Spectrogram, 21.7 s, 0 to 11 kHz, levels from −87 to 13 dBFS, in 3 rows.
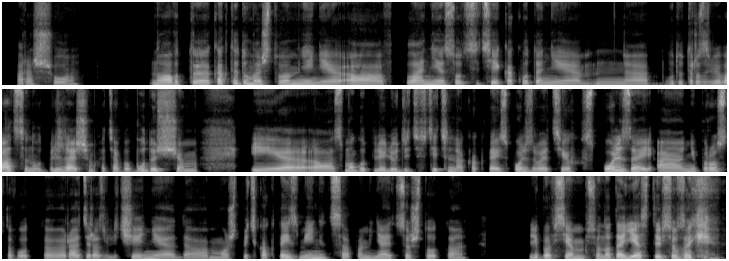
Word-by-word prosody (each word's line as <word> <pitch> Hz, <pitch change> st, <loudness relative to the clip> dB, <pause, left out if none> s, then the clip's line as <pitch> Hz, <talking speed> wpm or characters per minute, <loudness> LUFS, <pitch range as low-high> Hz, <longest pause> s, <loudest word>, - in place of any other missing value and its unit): Хорошо. 175 Hz, 0 st, -4 dB, 0.7 s
Ну, 205 Hz, 0 st, -2 dB
а 210 Hz, 0 st, +7 dB
вот, 230 Hz, -, -7 dB
э, 220 Hz, 0 st, +3 dB
как 290 Hz, +5 st, +1 dB
ты 320 Hz, -1 st, -2 dB
думаешь, 205 Hz, -5 st, +2 dB
твоё 205 Hz, +1 st, -2 dB
мнение, 180 Hz, -5 st, -2 dB
а 180 Hz, -1 st, +1 dB
в 175 Hz, -, -21 dB
плане 200 Hz, 0 st, 0 dB
соцсетей, 200 Hz, 0 st, +1 dB
как 230 Hz, +4 st, -4 dB
вот 210 Hz, -2 st, -4 dB
они, 175 Hz, -3 st, -2 dB
м, 170 Hz, +2 st, -7 dB
э, 165 Hz, 0 st, -4 dB
будут 185 Hz, +1 st, -11 dB
развиваться, 185 Hz, +7 st, +3 dB
ну, 175 Hz, -, -6 dB
вот 165 Hz, -, -11 dB
в -, -, -32 dB
ближайшем 190 Hz, -3 st, +2 dB
хотя 180 Hz, +1 st, -6 dB
бы 170 Hz, -, -5 dB
будущем? 200 Hz, -7 st, 0 dB, 0.5 s
И, 175 Hz, -1 st, 0 dB
а, 170 Hz, 0 st, +2 dB
смогут 220 Hz, +3 st, -2 dB
ли 185 Hz, 0 st, 0 dB
люди 205 Hz, 0 st, -4 dB
действительно 195 Hz, 0 st, -4 dB
как-то 180 Hz, -1 st, -3 dB
использовать 180 Hz, 0 st, -1 dB
их 180 Hz, 0 st, -4 dB
с -, -, +4 dB
пользой, 245 Hz, -, +4 dB
а 170 Hz, 0 st, 0 dB
не 180 Hz, +1 st, -6 dB
просто, 200 Hz, +1 st, +1 dB
вот, 165 Hz, 0 st, -5 dB
ради 170 Hz, +1 st, -2 dB
развлечения, 180 Hz, -1 st, -2 dB
да, 160 Hz, +2 st, -7 dB
может 170 Hz, -1 st, -6 dB
быть, 170 Hz, 0 st, -5 dB
как-то 185 Hz, +2 st, 0 dB
изменится, 185 Hz, 0 st, 0 dB
поменяется 175 Hz, 0 st, -2 dB
что-то, 170 Hz, -1 st, -3 dB, 0.6 s
либо 185 Hz, +1 st, +1 dB
всем 185 Hz, 0 st, +3 dB
всё 185 Hz, -, -1 dB
надоест 200 Hz, +7 st, +6 dB
и 195 Hz, -, +7 dB
всё, 200 Hz, +1 st, +4 dB
за 205 Hz, +4 st, +5 dB
кхе -, -, +6 dB
185 Hz, 165 wpm, -22 LUFS, 170-200 Hz, 0.7 s, а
